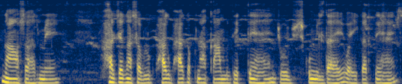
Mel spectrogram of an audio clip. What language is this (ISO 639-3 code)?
hin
